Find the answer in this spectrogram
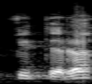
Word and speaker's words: فطرہ: کہتے، روزہ کہتے ہیں۔ فطرہ نہیں کہتے ہیں، فطرہ کہتے ہیں، یعنی یہ ہا ہے لیکن اس کی آواز الف جیسی ہوتی ہے۔ جیسے یہاں پر مکہ لیکن آپ کیا کہیں گے؟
